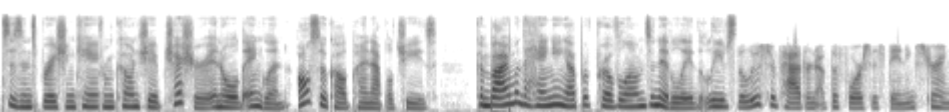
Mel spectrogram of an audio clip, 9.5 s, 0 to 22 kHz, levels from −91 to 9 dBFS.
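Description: The speech clip has four technical faults. At 0.91 to 0.99 s a burst of packet loss hits the stream: a run of packets arrived too late or not at all, leaving about 60 ms of audio missing, which the receiver papered over with about 57 ms of synthesized continuation. The last sound is held and faded out, heard as a brief buzz or hiss, and the speech then picks up slightly further along with that stretch gone. At 4.87 to 4.91 s a short concealed packet loss occurs. Roughly 20 ms of audio failed to reach the decoder in time, so the receiver extended the preceding sound, from its pitch if voiced or as shaped noise if not, and blended back into the real signal, producing a quick smear or flutter where a short consonant could drop out. At 5.08 to 5.10 s a loud pop lands on top of the speech, a single sharp transient peaking a few dB above the surrounding level while the talking continues beneath it. 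Its likely cause is a sudden voltage step or pulse, such as from a connector, a switch, static or a driver glitch, which the downstream circuitry then shaped into an audible click. At 7.33 s the input switched to a poorer device, most likely a change of microphone or a headset dropping into its call profile. A silence of about 20 ms marks the switch. From there to the end of the clip nothing above 4 kHz gets through, so the speech turns dull and boxy. A new noise floor sits about 35 dB below the speech, while the overall level stays about the same.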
